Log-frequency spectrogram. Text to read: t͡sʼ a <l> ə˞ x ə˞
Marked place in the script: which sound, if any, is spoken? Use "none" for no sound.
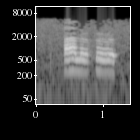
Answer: l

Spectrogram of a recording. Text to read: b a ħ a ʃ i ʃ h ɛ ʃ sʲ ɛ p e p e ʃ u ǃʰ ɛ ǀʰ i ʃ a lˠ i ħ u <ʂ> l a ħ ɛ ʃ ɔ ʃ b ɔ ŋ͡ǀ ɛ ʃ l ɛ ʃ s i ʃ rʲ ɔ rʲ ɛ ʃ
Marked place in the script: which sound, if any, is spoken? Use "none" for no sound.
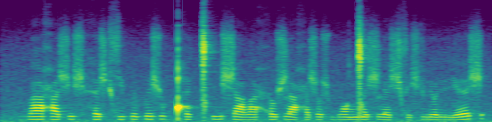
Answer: ʃ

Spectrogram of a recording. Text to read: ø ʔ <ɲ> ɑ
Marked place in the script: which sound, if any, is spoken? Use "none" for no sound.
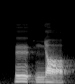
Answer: ɲ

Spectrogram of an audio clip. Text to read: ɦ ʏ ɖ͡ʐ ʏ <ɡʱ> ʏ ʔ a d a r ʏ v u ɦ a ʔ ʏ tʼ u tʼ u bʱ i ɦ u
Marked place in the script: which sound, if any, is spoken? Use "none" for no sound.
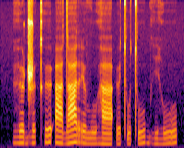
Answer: kʰ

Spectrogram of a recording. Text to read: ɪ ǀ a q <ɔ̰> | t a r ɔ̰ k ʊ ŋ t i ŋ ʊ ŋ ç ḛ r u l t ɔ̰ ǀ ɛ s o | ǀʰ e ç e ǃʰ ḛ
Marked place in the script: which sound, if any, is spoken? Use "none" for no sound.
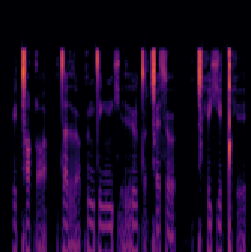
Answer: ɔ̰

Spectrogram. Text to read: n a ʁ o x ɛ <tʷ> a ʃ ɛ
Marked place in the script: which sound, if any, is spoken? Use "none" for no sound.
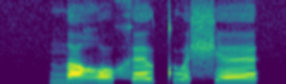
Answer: tʷ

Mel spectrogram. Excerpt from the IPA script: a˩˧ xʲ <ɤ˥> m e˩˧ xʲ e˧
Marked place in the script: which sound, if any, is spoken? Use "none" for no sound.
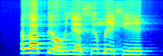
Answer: ɤ˥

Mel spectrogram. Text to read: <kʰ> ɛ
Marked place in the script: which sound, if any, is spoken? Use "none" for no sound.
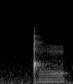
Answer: ǃ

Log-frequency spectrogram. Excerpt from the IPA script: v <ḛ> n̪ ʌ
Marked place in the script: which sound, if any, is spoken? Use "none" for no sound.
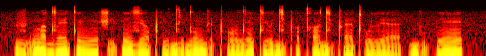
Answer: ḭ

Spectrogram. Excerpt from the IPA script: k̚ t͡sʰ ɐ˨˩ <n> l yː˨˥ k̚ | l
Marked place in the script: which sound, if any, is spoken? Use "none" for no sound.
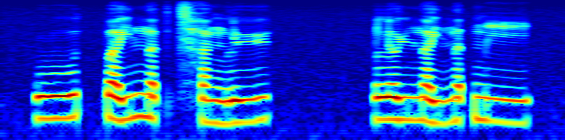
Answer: ŋ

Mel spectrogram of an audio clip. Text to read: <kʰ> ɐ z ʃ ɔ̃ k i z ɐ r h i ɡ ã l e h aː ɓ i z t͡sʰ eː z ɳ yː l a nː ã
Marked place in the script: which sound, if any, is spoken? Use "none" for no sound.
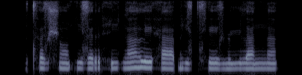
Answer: tʰ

